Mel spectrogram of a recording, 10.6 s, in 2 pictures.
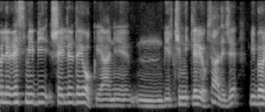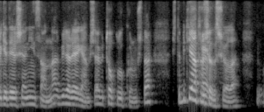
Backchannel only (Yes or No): Yes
